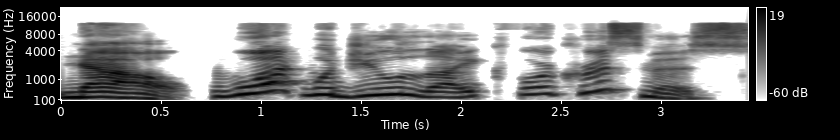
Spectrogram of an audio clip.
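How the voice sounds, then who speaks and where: The voice is a put-on character at a fairly high pitch. It moves at a very slow pace. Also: female-sounding voice. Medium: read story. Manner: hearty, warm.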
